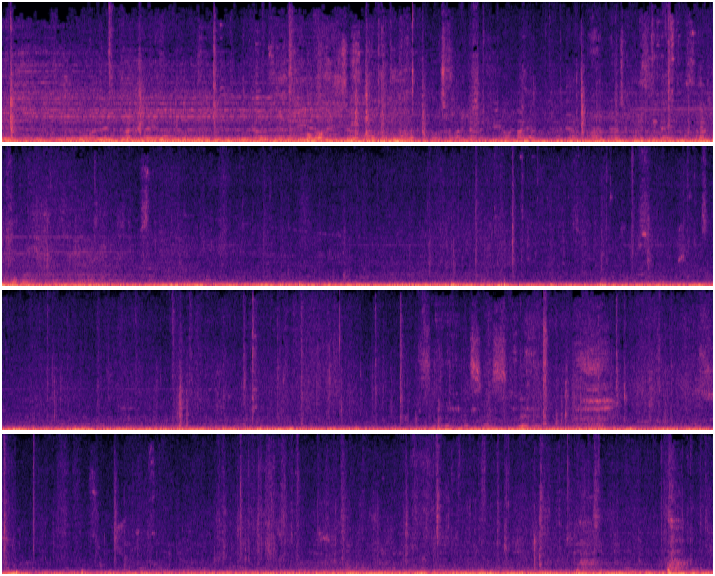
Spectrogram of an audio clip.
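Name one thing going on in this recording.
An airliner's wheels rumble over joints in the taxiway.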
